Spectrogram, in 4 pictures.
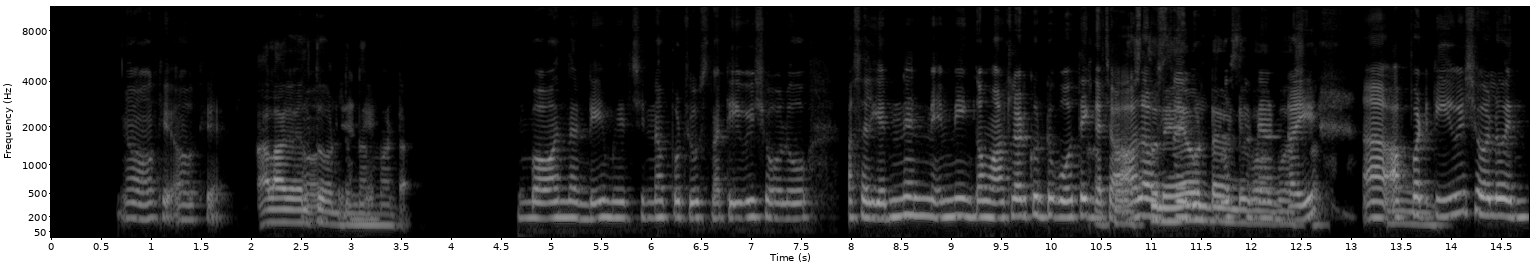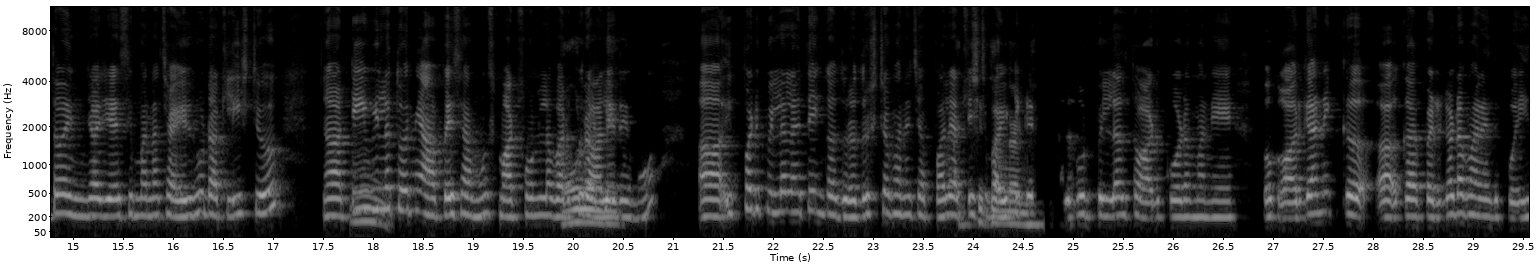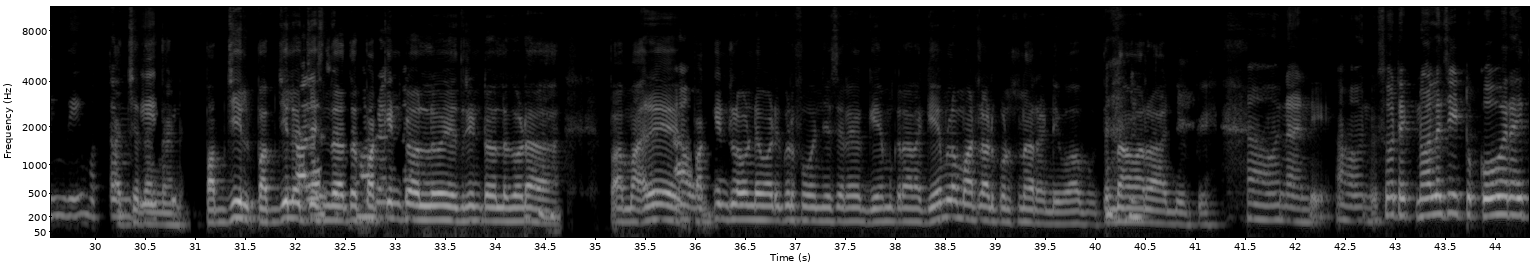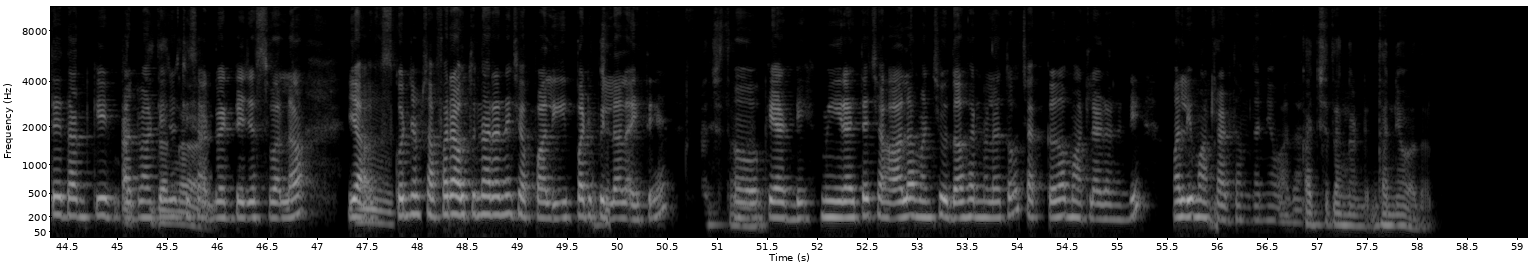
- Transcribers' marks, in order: in English: "షోలు"; in English: "షోలు"; in English: "ఎంజాయ్"; in English: "చైల్డ్‌హుడ్ అట్‌లీస్ట్"; in English: "స్మార్ట్ ఫోన్‌ల"; in English: "అట్‌లీస్ట్"; unintelligible speech; in English: "ఆర్గానిక్"; in English: "ఏసీ"; giggle; in English: "గేమ్‌కి"; in English: "గేమ్‌లో"; chuckle; in English: "సో టెక్నాలజీ టుక్ ఓవర్"; in English: "అడ్వాంటేజేస్ డిస్అడ్వాంటేజేస్"; in English: "యాహ్"; in English: "సఫర్"; other background noise
- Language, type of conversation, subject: Telugu, podcast, చిన్నతనంలో మీరు చూసిన టెలివిజన్ కార్యక్రమం ఏది?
